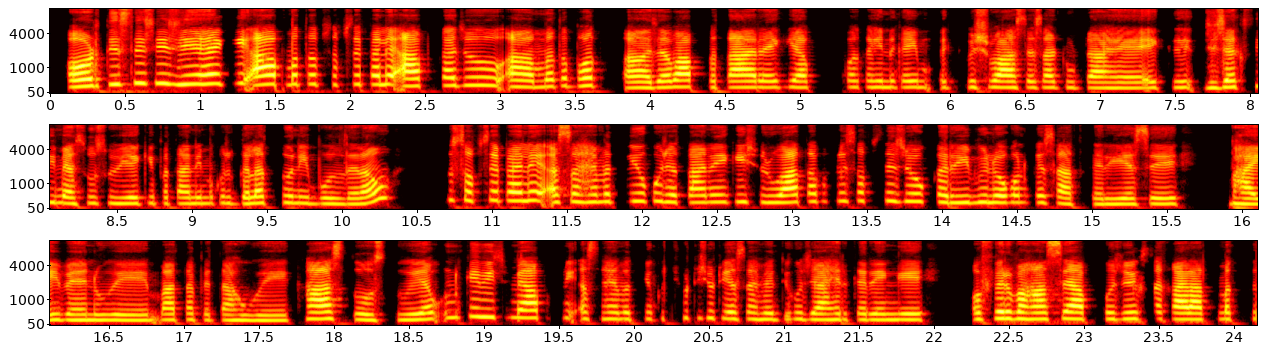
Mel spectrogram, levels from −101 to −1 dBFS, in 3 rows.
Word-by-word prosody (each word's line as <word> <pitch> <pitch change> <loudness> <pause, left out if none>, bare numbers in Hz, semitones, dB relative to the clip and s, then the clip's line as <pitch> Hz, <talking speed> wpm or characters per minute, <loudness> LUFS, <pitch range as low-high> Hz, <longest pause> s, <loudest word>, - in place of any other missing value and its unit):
और 275 +3 +9
तीसरी 360 +3 0
चीज़ 385 -2 +1
ये 360 +1 +5
है 375 +1 +8
कि 385 +1 -1
आप 360 0 +10
मतलब 365 0 -2
सबसे 360 0 -10
पहले 350 0 +2
आपका 290 +2 +4
जो 315 0 -3
अ, 260 -3 +3
मतलब 265 +4 -4
बहुत 300 +1 +1
अ, 225 0 +4
जब 235 +2 0
आप 255 0 +5
बता 235 0 +4
रहे 240 0 -2
हैं 240 - -5
कि 250 - -4
आपका 235 +1 -5
कहीं 245 0 -7
न - - -7
कहीं 240 0 -4 0.2
एक 230 - -14
विश्वास 235 -1 +2
ऐसा 230 0 -2
टूटा 225 -1 -3
है, 215 0 -2
एक 235 +1 -8
झिझक-सी 245 +4 -2
महसूस 240 0 -4
हुई 230 0 -5
है 235 - +1
कि 235 +1 -13
पता 230 0 -5
नहीं 230 0 -5
मैं 235 - -10
कुछ 245 -2 -10
गलत 245 +2 +1
नहीं 250 -2 -4
बोल 220 -1 -4
दे 215 - -4
रहा 230 - +2
हूँ। 445 - 0 0.4
तो 365 - -11
सबसे 350 0 -3
पहले 340 0 +3
असहमतियों 300 +2 -2
को 330 +1 -7
जताने 280 0 -1
की 295 +1 -5
शुरुआत 275 +1 +2
आप 310 - -4
अपने 325 +1 -12
सबसे 335 0 -8
जो 310 0 -4
करीबी 270 0 -2
लोग 270 0 +1
उनके 270 -1 -6
साथ 235 -4 -2
करिए। 210 0 -4
जैसे 215 +1 -3 0.4
भाई-बहन 215 -1 +1
हुए, 210 -1 -3
माता-पिता 220 -1 -5
हुए, 195 -1 -4
खास 255 +1 +5
दोस्त 215 -2 -4
हुए। 220 +1 -1
अ, - - +1
उनके 310 +6 -5
बीच 325 -1 -1
में 300 - +1
आप 295 - +5
अपनी 285 0 -14
असहमतियों 250 0 -8
को 255 - -24
छोटी-छोटी 285 -2 -9
असहमति 240 -2 -5
को 250 - -8
ज़ाहिर 230 -1 -2
करेंगे 225 0 -2 0.3
और 245 - -2
फिर 270 +2 +4
वहाँ 245 0 +5
से 265 - +1
आपको 250 0 +3
जो 250 +1 -5
एक 255 - -3
सकारात्मक 245 -1 +2
250 Hz, 230 wpm, -23 LUFS, 230-295 Hz, 0.4 s, आप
